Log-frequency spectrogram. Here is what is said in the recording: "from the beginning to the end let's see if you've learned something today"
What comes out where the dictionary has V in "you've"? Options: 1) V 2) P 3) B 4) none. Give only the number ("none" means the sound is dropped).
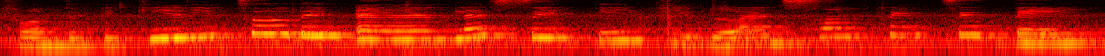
3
